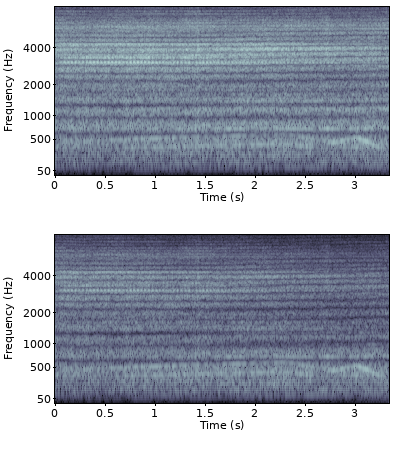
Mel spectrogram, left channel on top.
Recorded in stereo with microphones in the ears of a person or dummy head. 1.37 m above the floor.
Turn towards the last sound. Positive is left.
turn(degrees=55)  # may be behind; listen again after turning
